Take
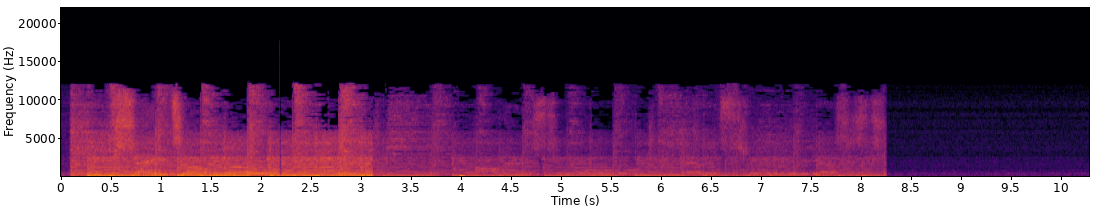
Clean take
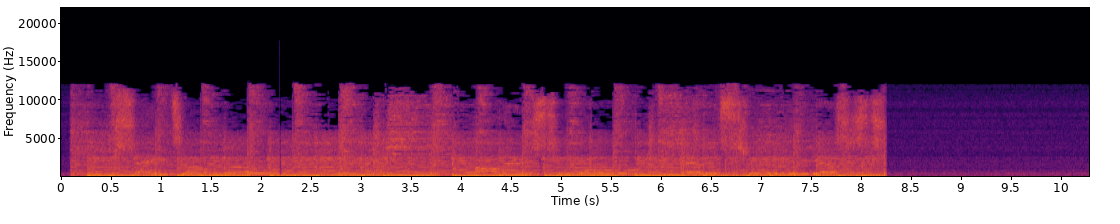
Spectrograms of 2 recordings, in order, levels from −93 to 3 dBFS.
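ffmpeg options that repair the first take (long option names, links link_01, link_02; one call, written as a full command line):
ffmpeg -i in.wav -filter_complex "[0:a]asplit=3[link_01][link_02][link_03];[link_01]afade=type=out:start_time=1.69:duration=0.02[link_04];[link_02]highpass=frequency=140:width=0.5412,highpass=frequency=140:width=1.3066,afade=type=in:start_time=1.69:duration=0.02,afade=type=out:start_time=1.81:duration=0.02[link_05];[link_03]afade=type=in:start_time=1.81:duration=0.02[link_06];[link_04][link_05][link_06]amix=inputs=3:normalize=0,asplit=3[link_07][link_08][link_09];[link_07]afade=type=out:start_time=3.04:duration=0.02[link_10];[link_08]highpass=frequency=140:width=0.5412,highpass=frequency=140:width=1.3066,afade=type=in:start_time=3.04:duration=0.02,afade=type=out:start_time=3.16:duration=0.02[link_11];[link_09]afade=type=in:start_time=3.16:duration=0.02[link_12];[link_10][link_11][link_12]amix=inputs=3:normalize=0,asplit=3[link_13][link_14][link_15];[link_13]afade=type=out:start_time=3.96:duration=0.02[link_16];[link_14]highpass=frequency=140:width=0.5412,highpass=frequency=140:width=1.3066,afade=type=in:start_time=3.96:duration=0.02,afade=type=out:start_time=4.08:duration=0.02[link_17];[link_15]afade=type=in:start_time=4.08:duration=0.02[link_18];[link_16][link_17][link_18]amix=inputs=3:normalize=0,asetnsamples=nb_out_samples=441:pad=0,asendcmd='3.11 volume volume 11dB',volume=0dB" out.wav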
